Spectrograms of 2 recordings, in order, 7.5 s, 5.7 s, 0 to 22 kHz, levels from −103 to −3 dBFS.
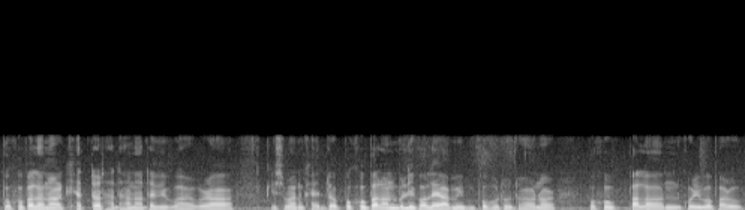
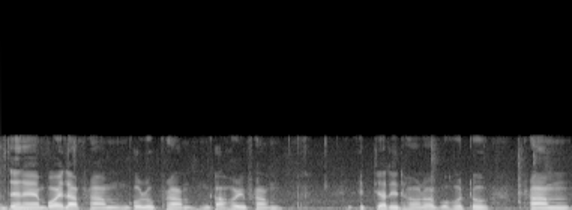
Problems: constant background noise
